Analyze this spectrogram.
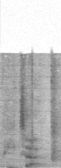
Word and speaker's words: Peter: It's Peter and only Peter with an er. So forget the spelling. Forget the spelling. It's a schwa.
